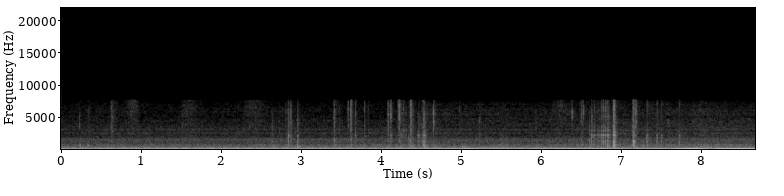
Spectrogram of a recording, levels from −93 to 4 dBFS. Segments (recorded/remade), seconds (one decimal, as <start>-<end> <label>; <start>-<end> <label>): 0.0-0.5 remade; 0.5-8.7 recorded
